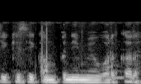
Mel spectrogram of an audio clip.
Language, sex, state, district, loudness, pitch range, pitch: Hindi, male, Bihar, Darbhanga, -14 LUFS, 105-110 Hz, 110 Hz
